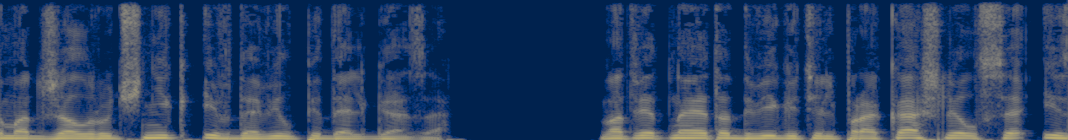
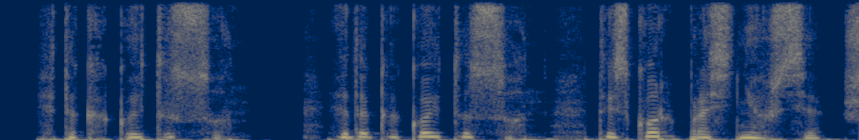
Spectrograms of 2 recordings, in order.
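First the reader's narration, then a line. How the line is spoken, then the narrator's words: Whispering. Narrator (Russian): шептала Рита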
